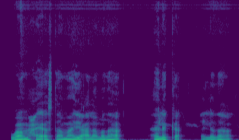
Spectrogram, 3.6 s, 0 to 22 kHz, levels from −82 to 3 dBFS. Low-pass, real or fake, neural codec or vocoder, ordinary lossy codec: none; real; none; none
